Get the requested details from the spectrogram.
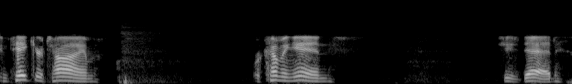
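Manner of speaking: catching breath. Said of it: "catching my breath".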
